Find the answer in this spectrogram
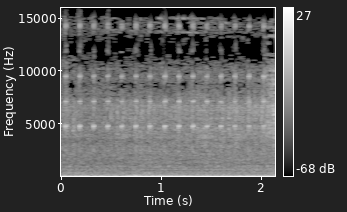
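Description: Test Track ride vehicle running with a steady low rumble, overlaid by a quick run of light high electronic beeps, about five a second, from the ride's onboard effects as it scans the car.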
